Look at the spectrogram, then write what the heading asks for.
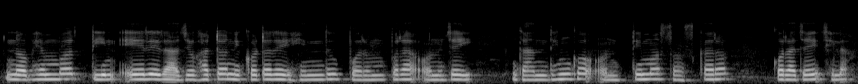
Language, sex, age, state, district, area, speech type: Odia, female, 18-30, Odisha, Boudh, rural, read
